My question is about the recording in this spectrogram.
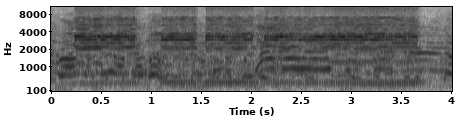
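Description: Vehicle horn honking four times, three short honks and then one long honk of about a second and a half, over a crowd's voices.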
